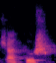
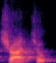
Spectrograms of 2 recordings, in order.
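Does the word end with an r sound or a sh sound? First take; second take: sh sound; r sound. First: The word ends with a sh sound. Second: The word ends with an r sound. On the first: The speaker calls it right. "they say Chatush, because it wouldn't sound right otherwise" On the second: The speaker calls it wrong. "it's not Chatur"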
